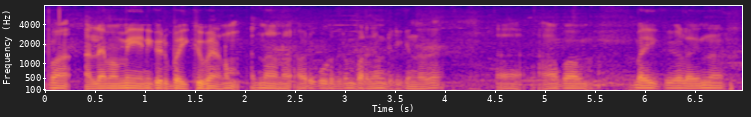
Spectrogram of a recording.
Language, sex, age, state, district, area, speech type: Malayalam, male, 30-45, Kerala, Pathanamthitta, urban, spontaneous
